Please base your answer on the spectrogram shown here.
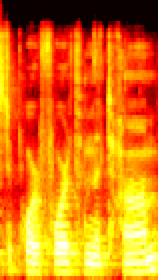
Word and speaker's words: Tam: And imagine at the center of her tiny heart is her seed syllable, Tam, T-A-M, the nature of green radiant light, and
